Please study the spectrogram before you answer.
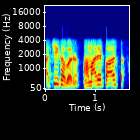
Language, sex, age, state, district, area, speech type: Urdu, male, 18-30, Maharashtra, Nashik, urban, conversation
